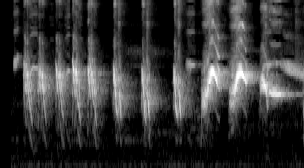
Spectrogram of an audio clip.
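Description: Chinese hwamei singing a quick run of about nine repeated slurred notes, then two or three louder, richer whistles that swoop up and down.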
